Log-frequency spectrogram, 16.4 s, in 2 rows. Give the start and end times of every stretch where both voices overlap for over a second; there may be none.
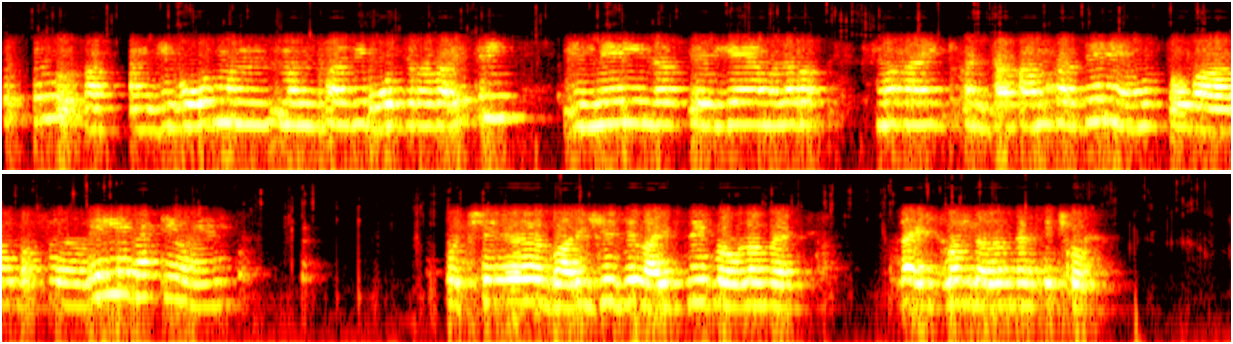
none

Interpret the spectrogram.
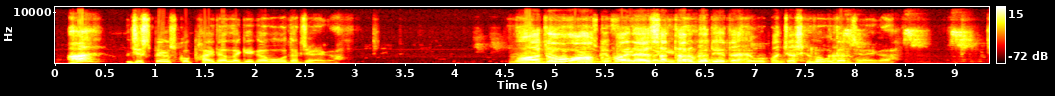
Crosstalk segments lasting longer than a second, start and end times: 4.9-6.3

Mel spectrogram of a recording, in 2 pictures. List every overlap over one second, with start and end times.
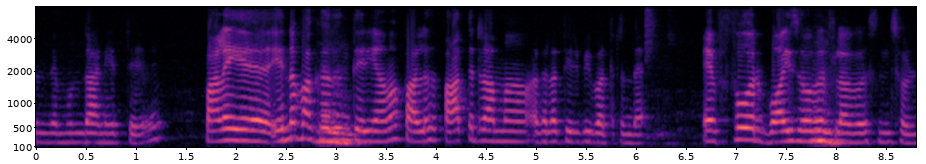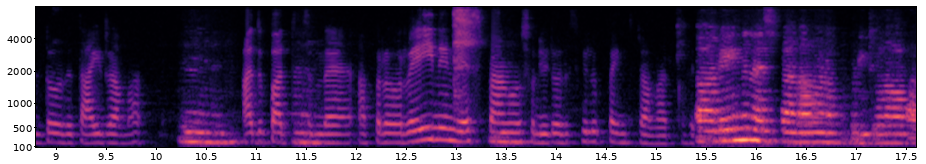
none

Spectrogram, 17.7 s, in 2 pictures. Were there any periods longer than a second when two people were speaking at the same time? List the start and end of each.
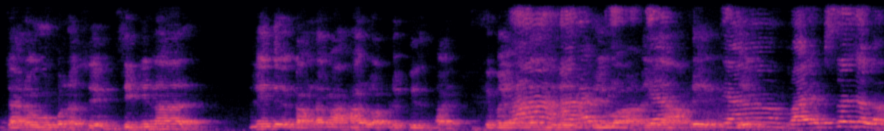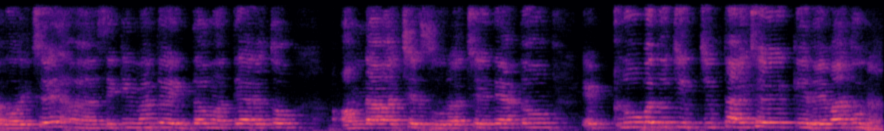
5.1-6.8

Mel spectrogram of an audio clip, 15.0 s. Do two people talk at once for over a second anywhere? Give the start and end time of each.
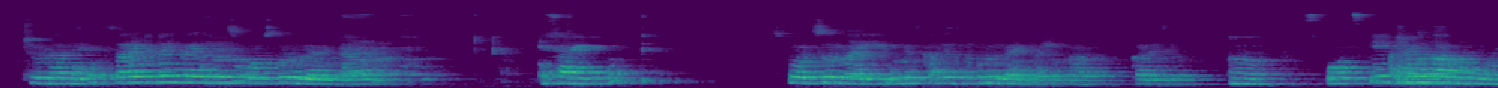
none

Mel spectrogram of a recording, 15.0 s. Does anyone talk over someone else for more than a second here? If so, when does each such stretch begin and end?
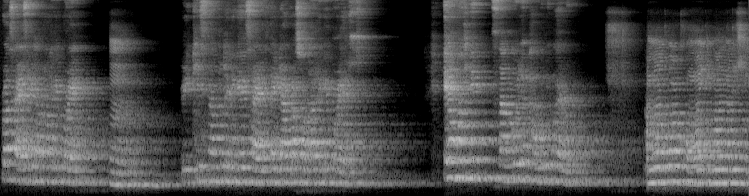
none

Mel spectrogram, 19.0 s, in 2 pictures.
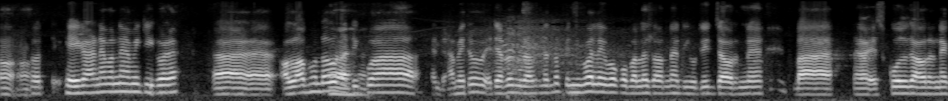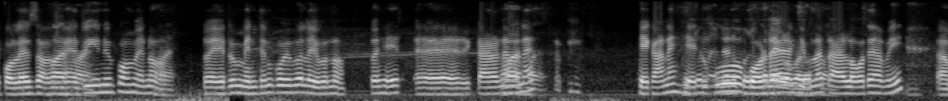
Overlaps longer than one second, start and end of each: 16.3-17.8

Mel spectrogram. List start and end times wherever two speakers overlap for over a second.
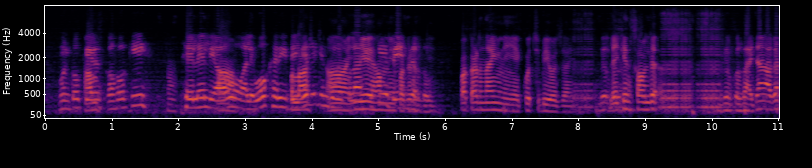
3.7-5.8

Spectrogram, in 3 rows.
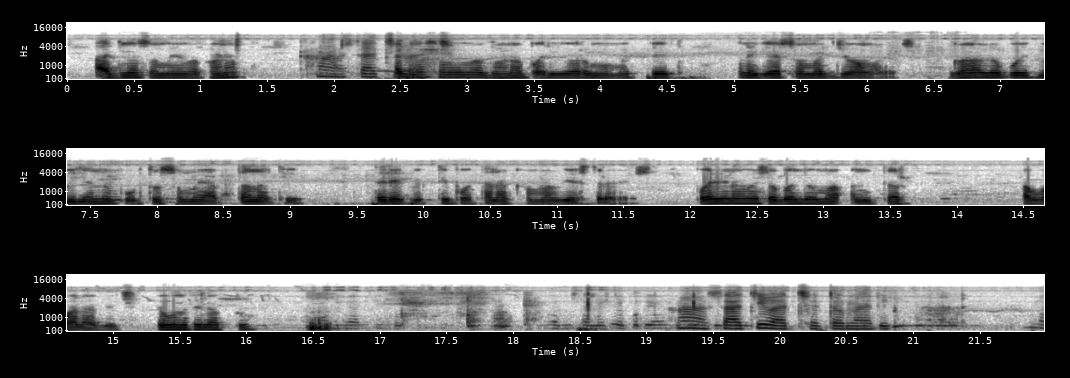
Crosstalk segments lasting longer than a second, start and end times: none

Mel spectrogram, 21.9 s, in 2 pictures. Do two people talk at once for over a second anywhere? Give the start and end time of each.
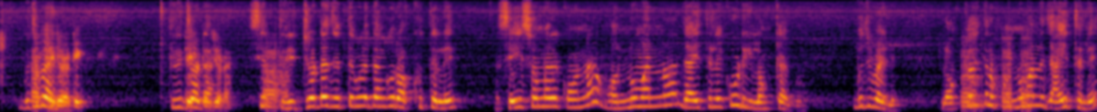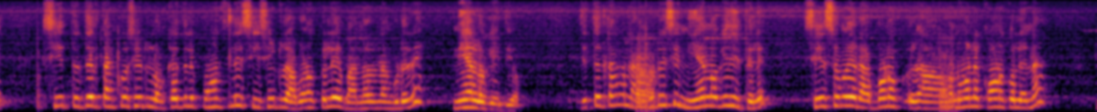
none

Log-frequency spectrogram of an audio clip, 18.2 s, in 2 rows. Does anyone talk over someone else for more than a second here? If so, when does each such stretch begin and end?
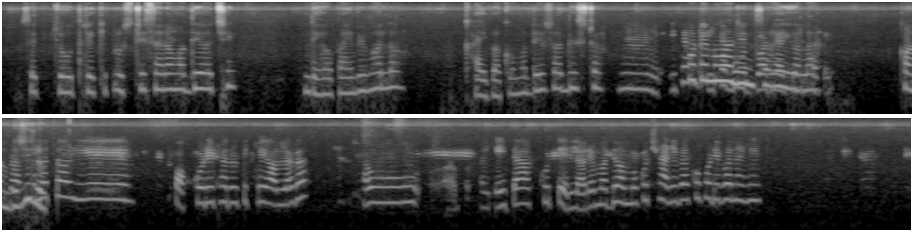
6.9-8.1

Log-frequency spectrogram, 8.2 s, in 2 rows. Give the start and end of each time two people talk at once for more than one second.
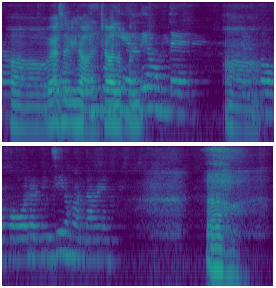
0.6-2.1

